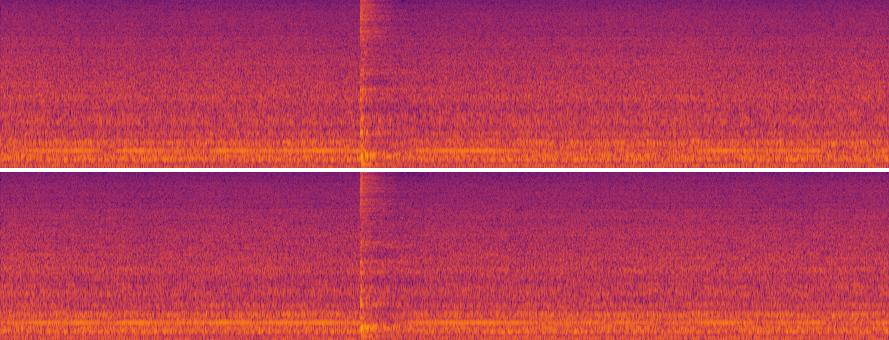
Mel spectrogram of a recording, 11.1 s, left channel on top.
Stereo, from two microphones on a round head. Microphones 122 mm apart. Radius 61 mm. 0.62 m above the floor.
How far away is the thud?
About 2.5 m.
